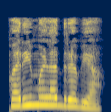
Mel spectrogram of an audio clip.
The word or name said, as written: ಪರಿಮಳದ್ರವ್ಯ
